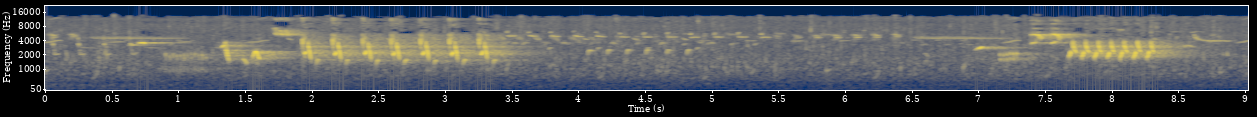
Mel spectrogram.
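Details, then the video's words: Common nightingale kept in a cage, delivering loud rattling bursts of repeated notes, brief high whistles and a quieter pause before another fast, rhythmic stuttering phrase. "Chant Ross.Philomele"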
